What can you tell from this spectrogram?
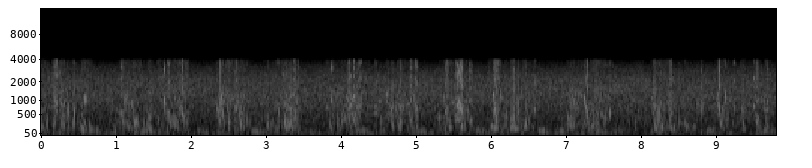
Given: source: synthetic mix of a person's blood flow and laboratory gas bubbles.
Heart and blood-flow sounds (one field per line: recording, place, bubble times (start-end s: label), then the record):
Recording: Doppler ultrasound of blood flow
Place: precordium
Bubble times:
0.00-0.12 s: bubbles
0.14-0.71 s: bubbles
1.01-2.04 s: bubbles
2.31-2.85 s: bubbles
2.95-3.58 s: bubbles
3.79-4.38 s: bubbles
4.43-5.06 s: bubbles
5.28-5.80 s: bubbles
5.96-6.62 s: bubbles
6.99-7.63 s: bubbles
7.90-8.01 s: bubbles
8.12-8.87 s: bubbles
8.98-9.29 s: bubbles
9.32-9.75 s: bubbles
9.78-9.82 s: bubbles
From the record:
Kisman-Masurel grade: 343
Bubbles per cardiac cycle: rolling drumbeat, 9 or more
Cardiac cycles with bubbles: 100%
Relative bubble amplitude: loud (0.450 to 0.775)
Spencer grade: 3 (all of the cardiac periods contain showers or single bubble signals, but not dominating or overriding the cardiac motion signals)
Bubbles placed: anywhere in the cardiac cycle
